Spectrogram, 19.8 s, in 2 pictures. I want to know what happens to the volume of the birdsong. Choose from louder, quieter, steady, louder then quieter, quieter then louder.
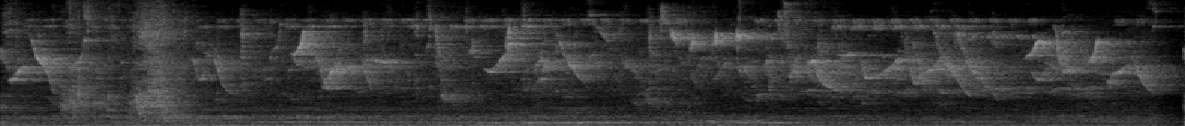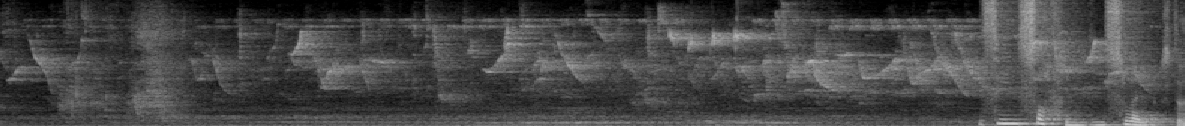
louder.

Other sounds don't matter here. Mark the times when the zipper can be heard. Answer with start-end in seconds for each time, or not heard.
not heard.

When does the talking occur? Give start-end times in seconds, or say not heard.
18.0-19.7.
